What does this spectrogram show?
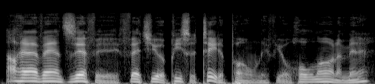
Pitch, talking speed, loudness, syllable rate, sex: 110 Hz, 270 wpm, -19 LUFS, 6.1 syllables/s, male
